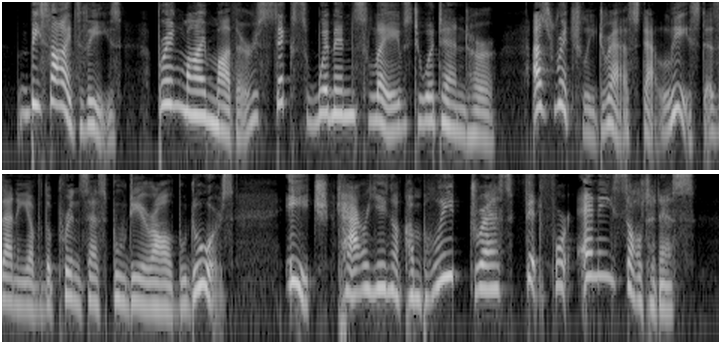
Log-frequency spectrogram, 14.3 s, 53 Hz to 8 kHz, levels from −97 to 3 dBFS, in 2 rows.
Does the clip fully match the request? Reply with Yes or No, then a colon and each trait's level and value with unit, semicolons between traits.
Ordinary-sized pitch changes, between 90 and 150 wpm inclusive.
No: wide, 8.9 semitones; average, 140 wpm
